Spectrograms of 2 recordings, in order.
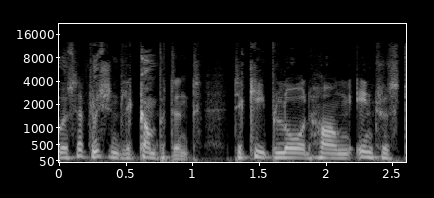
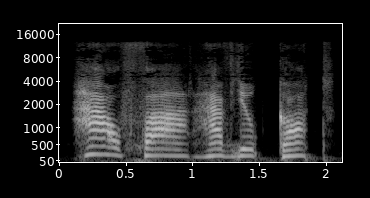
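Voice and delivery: slow, higher, imperious questioning; impatient lord; 7 semitones higher, 3 dB louder, much slower than usual. A narrator's reading. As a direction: demand a progress report with measured impatience.

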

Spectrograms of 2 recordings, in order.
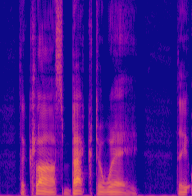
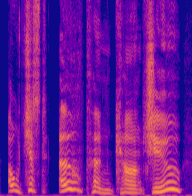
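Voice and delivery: loud, higher, frustrated plea; angry; 12 semitones higher, 6 dB louder, slower than usual. A narrator's reading. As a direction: snap at the stubborn statue. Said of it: "he said angrily".

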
